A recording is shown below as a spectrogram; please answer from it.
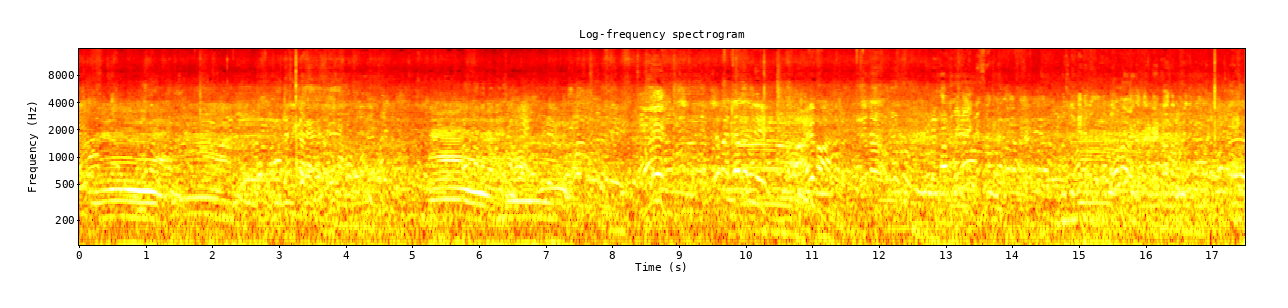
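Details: Sahiwal bull calves at the Aftabganj cattle market, 28 September 2025: low drawn-out moos rising and falling, over constant crowd chatter and bargaining voices.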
